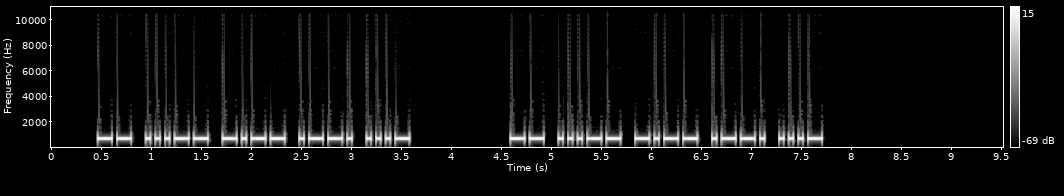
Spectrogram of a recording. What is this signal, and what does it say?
Morse code, heard as a keyed tone, about 25 wpm, 700 Hz. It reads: M3YPV M3YPV
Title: DXCC-100 Call Signs - 5 Characters - Repeated 2x - 25wpm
